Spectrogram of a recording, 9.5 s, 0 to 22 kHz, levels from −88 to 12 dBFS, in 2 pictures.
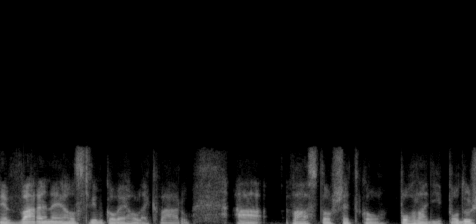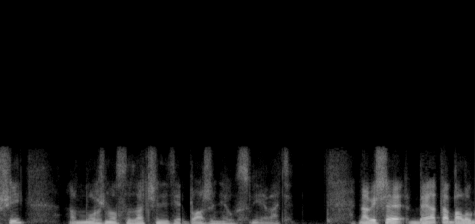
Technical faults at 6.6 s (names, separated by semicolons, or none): AMR wideband (HD Voice) codec; lost AMR speech frames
